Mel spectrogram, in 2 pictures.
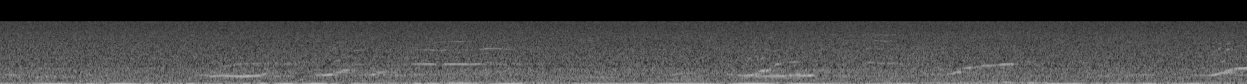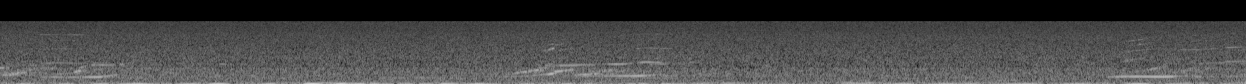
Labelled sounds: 4.1	5.1	humpback whale, 0.90 to 2.1 kHz
9.6	10.2	humpback whale, 0.80 to 1.0 kHz
13.4	13.6	humpback whale, 0.86 to 0.96 kHz
18.0	19.1	humpback whale, 0.83 to 1.1 kHz
23.7	24.9	humpback whale, 0.96 to 2.0 kHz

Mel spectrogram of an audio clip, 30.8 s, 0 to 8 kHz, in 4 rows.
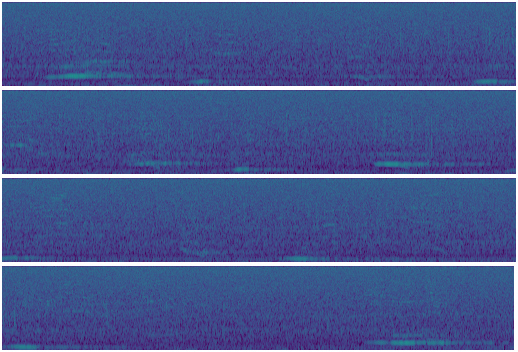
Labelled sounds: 7.7	8.1	humpback whale, 0.96 to 2.1 kHz
21.5	21.9	humpback whale, 1.5 to 1.7 kHz
29.1	29.3	humpback whale, 2.0 to 2.2 kHz

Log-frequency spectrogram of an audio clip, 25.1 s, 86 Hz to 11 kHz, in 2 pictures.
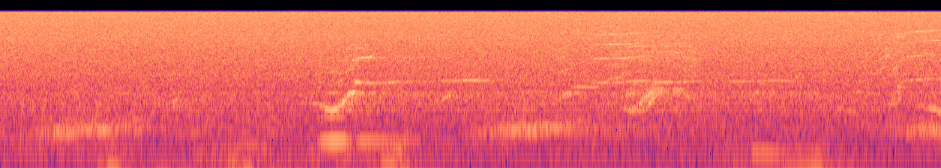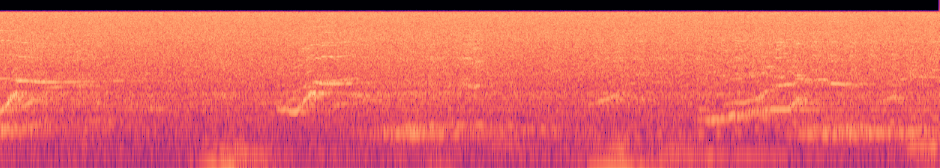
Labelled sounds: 4.7	6.4	humpback whale, 0.86 to 2.2 kHz
7.6	9.0	humpback whale, 0.80 to 3.1 kHz
12.1	13.4	humpback whale, 0.83 to 4.6 kHz
16.5	17.3	humpback whale, 0.80 to 2.3 kHz
18.7	19.0	humpback whale, 0.83 to 0.96 kHz
22.8	23.9	humpback whale, 0.80 to 1.3 kHz

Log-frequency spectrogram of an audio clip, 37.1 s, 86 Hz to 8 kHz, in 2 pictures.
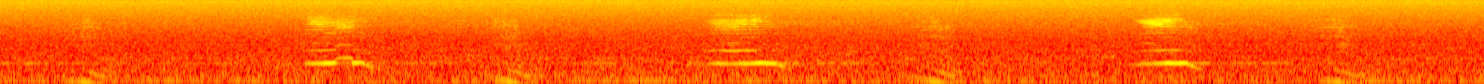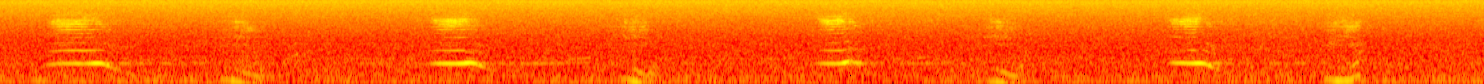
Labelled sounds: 3.8	4.5	humpback whale, 1.6 to 2.6 kHz
8.9	9.6	humpback whale, 2.1 to 3.4 kHz
14.2	15.7	humpback whale, 1.7 to 2.9 kHz
16.5	16.7	humpback whale, 1.7 to 1.9 kHz
19.1	19.8	humpback whale, 1.5 to 2.8 kHz
23.9	24.5	humpback whale, 2.3 to 2.8 kHz
28.7	29.1	humpback whale, 2.0 to 2.9 kHz
33.1	33.6	humpback whale, 1.8 to 3.0 kHz

